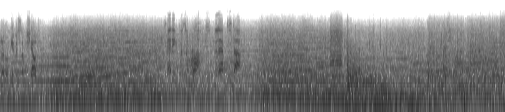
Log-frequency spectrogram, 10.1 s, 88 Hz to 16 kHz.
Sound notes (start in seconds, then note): 6.8 booming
